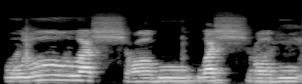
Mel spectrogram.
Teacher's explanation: Lamani kulu wasrobu Tafashi, salah satu sifat apa yang sering kedengaran dari shin itu tafashi, menyebarnya udara ke rongga mulut.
